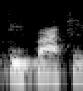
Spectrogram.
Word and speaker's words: त्रिपाठी: बना टी आर आई पी ए टी ए त्रिपाठी देखिए बना के ए ए वी आई टी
